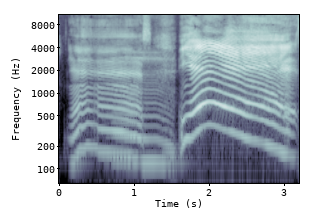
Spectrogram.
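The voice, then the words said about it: Impression of the other host. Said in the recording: “Is that your impression of me? ... It's good. That was really good.”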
